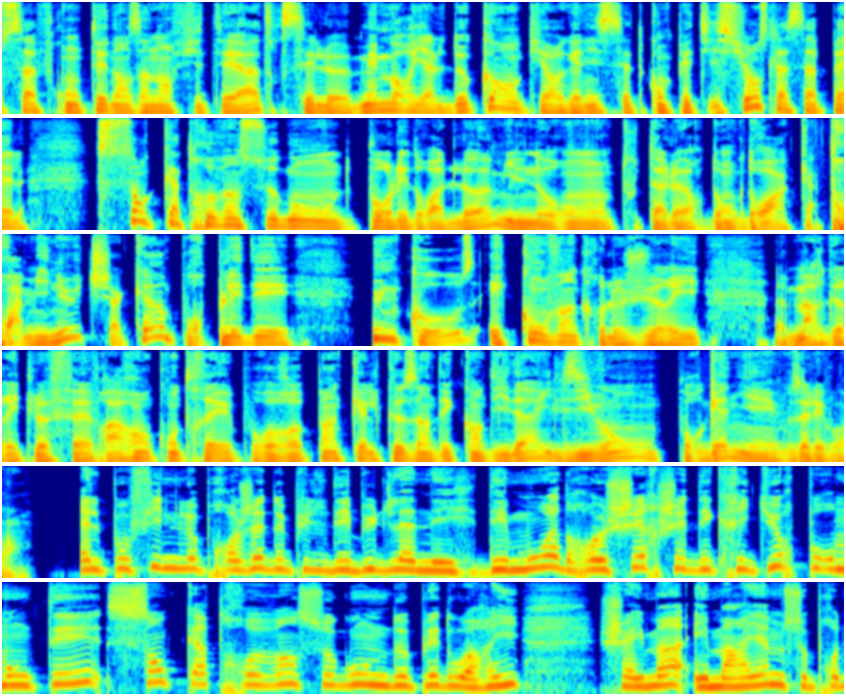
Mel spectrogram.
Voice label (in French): Reportage concours éloquence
